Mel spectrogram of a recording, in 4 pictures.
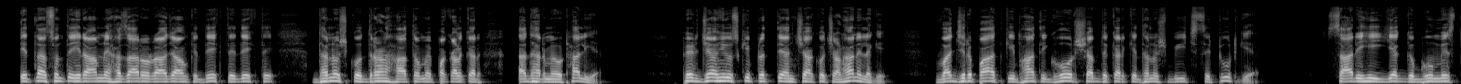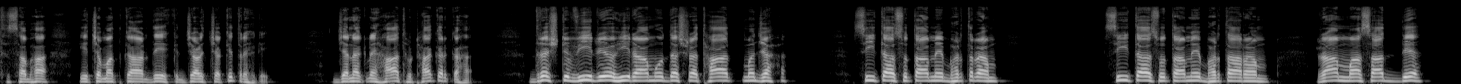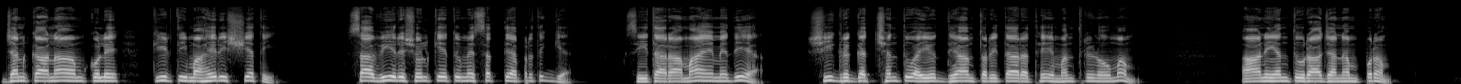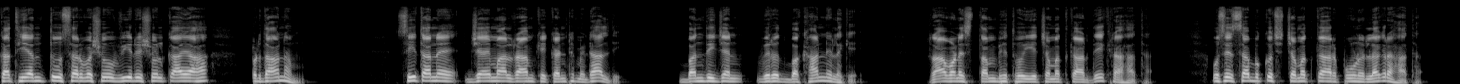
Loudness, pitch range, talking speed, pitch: -20 LUFS, 130-165 Hz, 125 wpm, 145 Hz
